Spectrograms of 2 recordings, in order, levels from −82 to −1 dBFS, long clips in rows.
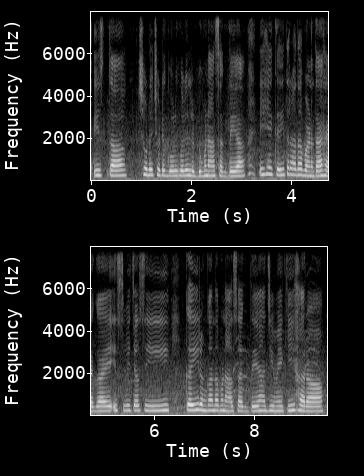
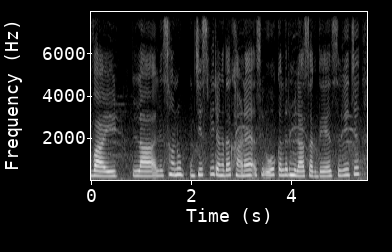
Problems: none marked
